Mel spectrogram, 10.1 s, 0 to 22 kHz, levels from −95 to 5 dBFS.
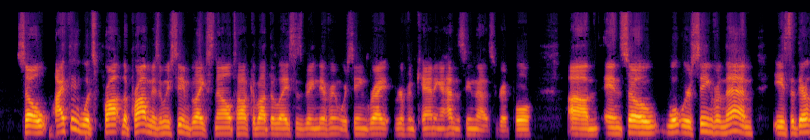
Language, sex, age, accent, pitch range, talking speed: English, male, 30-49, American, 125-165 Hz, 255 wpm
